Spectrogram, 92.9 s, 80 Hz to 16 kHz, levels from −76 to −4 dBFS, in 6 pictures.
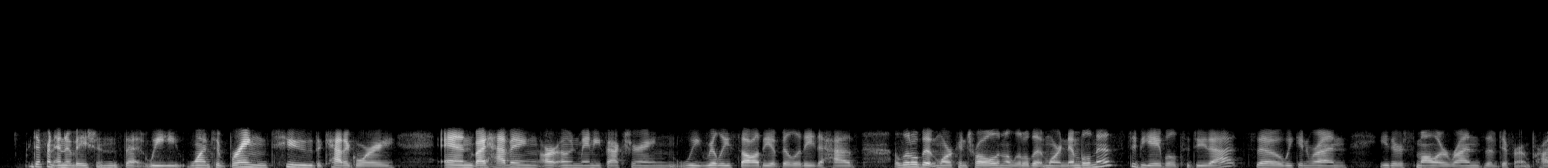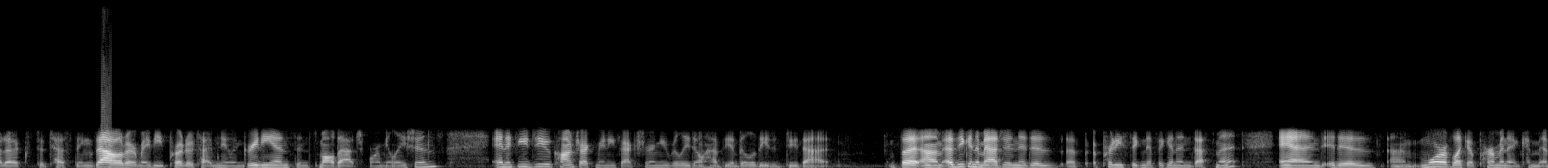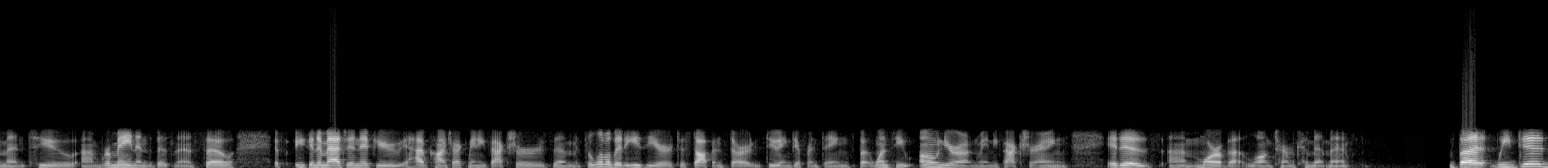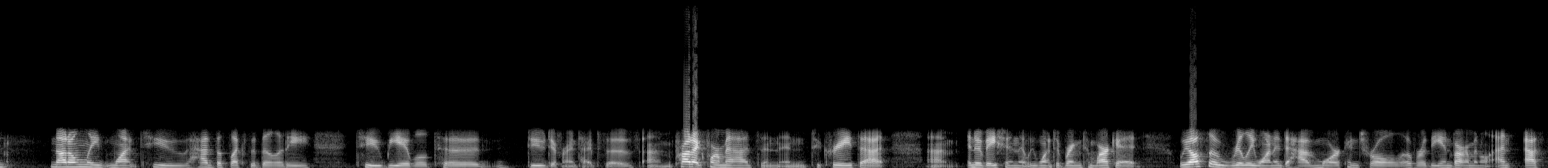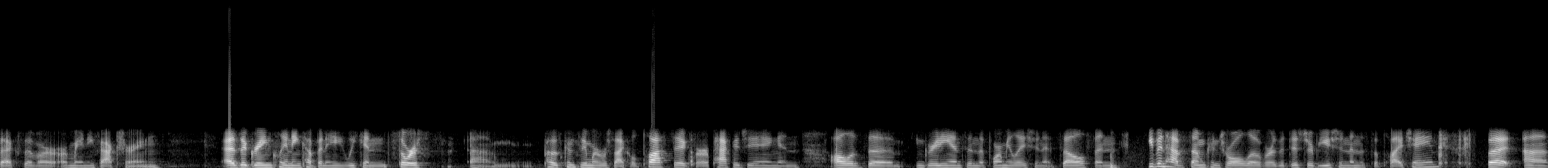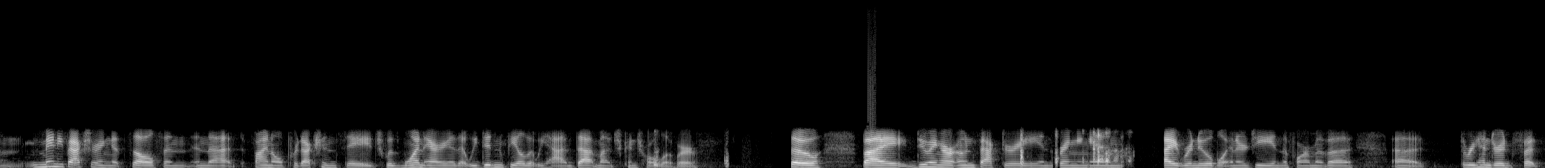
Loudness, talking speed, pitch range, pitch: -22 LUFS, 180 wpm, 170-195 Hz, 180 Hz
